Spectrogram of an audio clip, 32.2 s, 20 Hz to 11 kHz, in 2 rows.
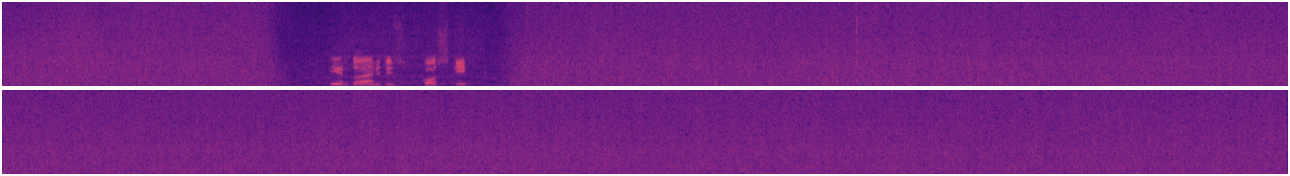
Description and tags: THE RATT02 1
Recorded next to an old water powerplant in Helsinki with a MKH60 to a SoundDevices 744T HD recorder.
field-recording, heavy-stream, waterfall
